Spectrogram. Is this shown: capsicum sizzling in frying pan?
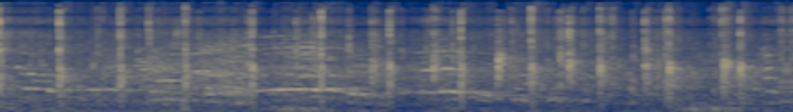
no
